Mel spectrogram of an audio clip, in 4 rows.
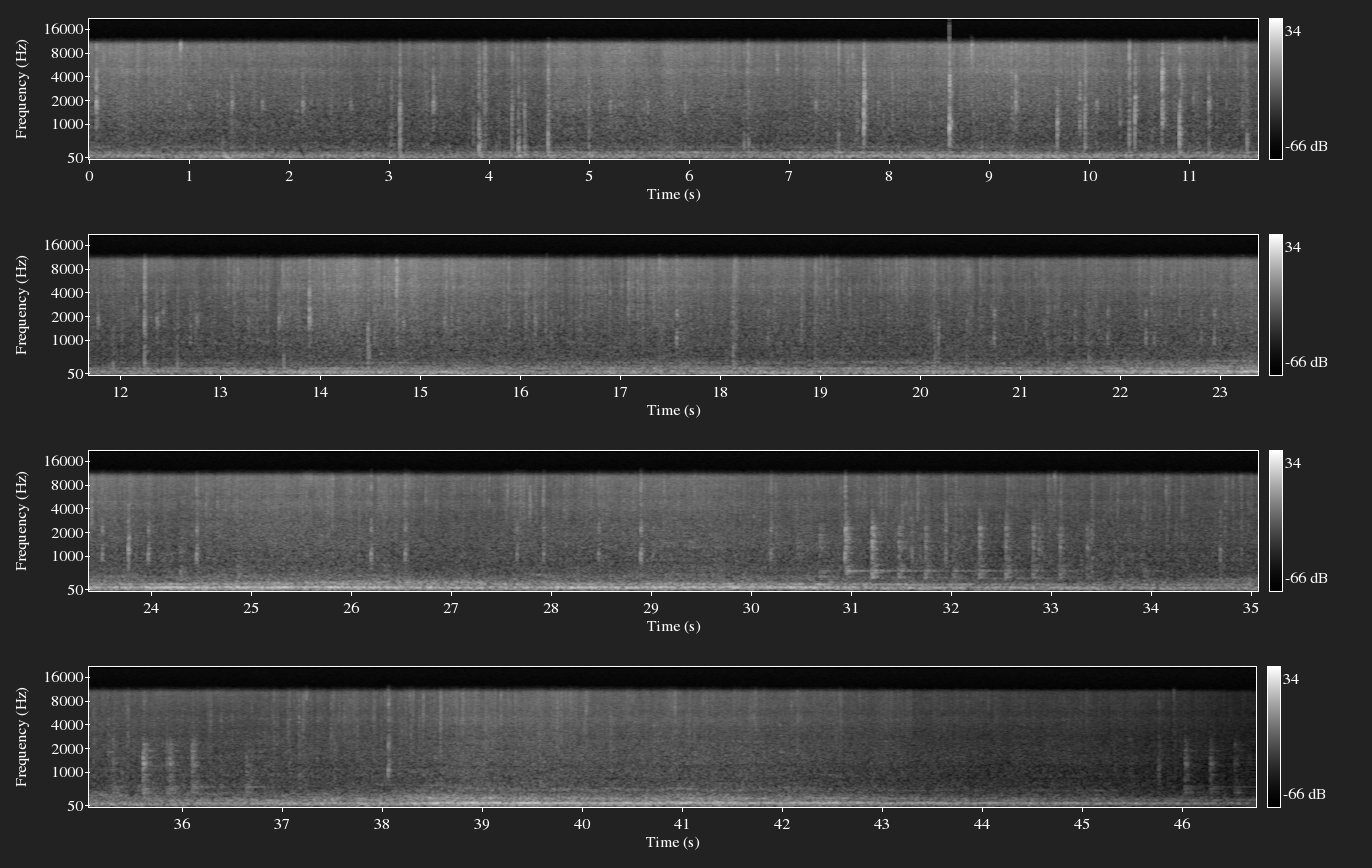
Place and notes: {"title": "Isleornsay, Skye, Scotland, UK - Waiting Out a Storm: Anchored (Part 1)", "date": "2019-06-30 18:24:00", "description": "Recorded with a stereo pair of DPA 4060s into a SoundDevices MixPre-3.", "latitude": "57.15", "longitude": "-5.80", "altitude": "1", "timezone": "Europe/London"}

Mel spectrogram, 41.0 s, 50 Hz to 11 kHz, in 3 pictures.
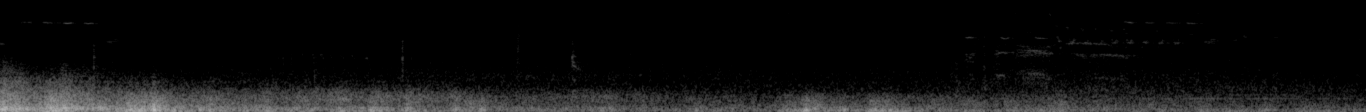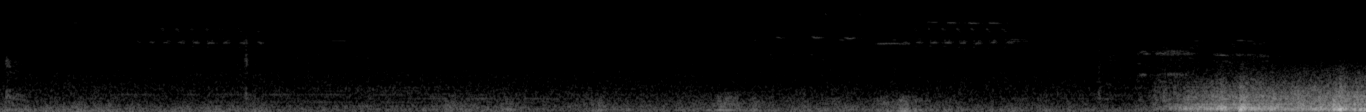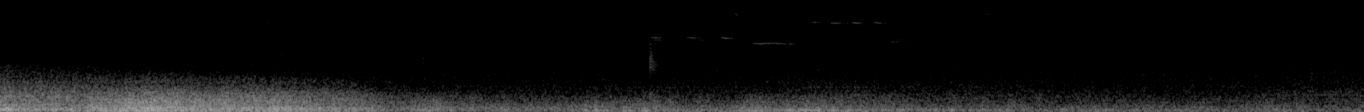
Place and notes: {"title": "Whitehill, Nova Scotia, Canada", "date": "2010-07-18 15:40:00", "description": "A summer thunder storm passes through rural Pictou County Nova Scotia.", "latitude": "45.49", "longitude": "-62.76", "altitude": "132", "timezone": "America/Halifax"}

